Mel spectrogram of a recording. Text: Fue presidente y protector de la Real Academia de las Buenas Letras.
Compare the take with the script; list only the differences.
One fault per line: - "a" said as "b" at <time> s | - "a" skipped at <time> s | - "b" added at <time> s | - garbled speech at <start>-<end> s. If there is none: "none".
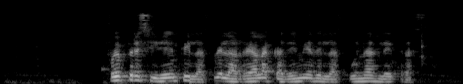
- "protector" said as "las" at 1.9 s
